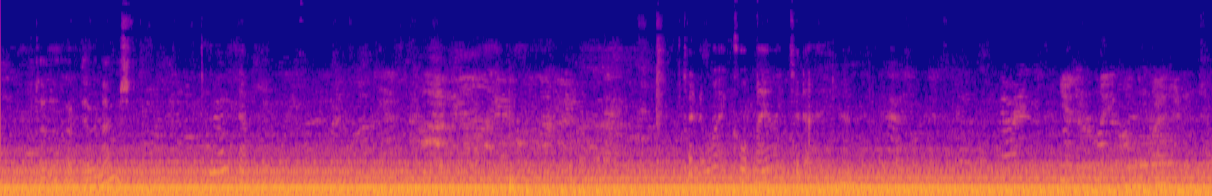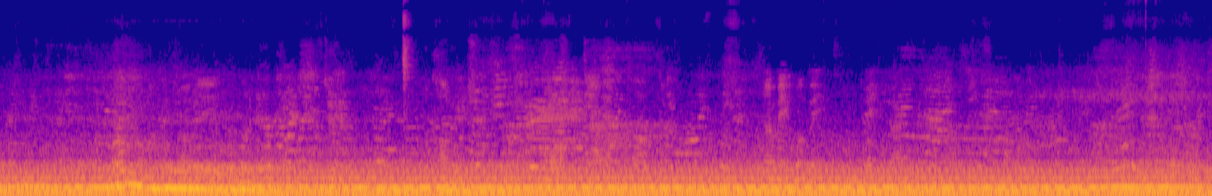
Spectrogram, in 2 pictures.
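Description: A bus engine idles with a steady low rumble, heard from inside the bus.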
